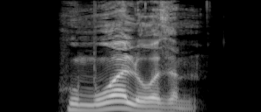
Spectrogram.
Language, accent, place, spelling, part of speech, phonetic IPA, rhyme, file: German, Germany, Berlin, humorlosem, adjective, [huˈmoːɐ̯loːzm̩], -oːɐ̯loːzm̩, De-humorlosem.ogg
- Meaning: strong dative masculine/neuter singular of humorlos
